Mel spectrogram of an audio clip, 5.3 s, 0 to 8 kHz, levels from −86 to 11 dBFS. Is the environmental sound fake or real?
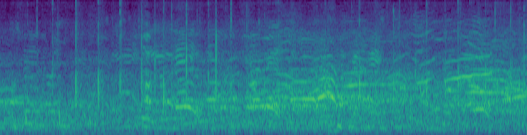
real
